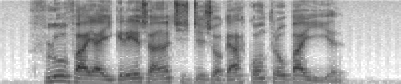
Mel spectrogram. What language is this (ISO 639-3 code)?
por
